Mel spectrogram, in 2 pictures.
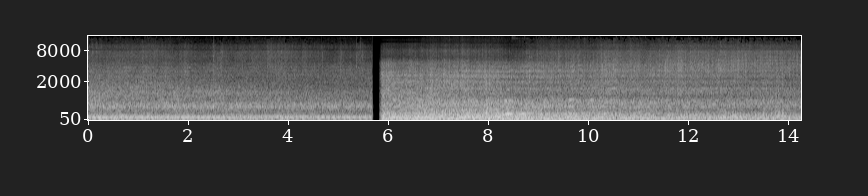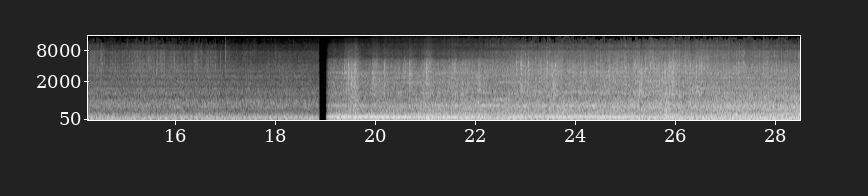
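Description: John Deere 5075E tractor's diesel engine running steadily while pulling a flex-wing rotary mower through pasture. The sound breaks off twice and comes straight back; after the second break it is louder, with more rushing noise.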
